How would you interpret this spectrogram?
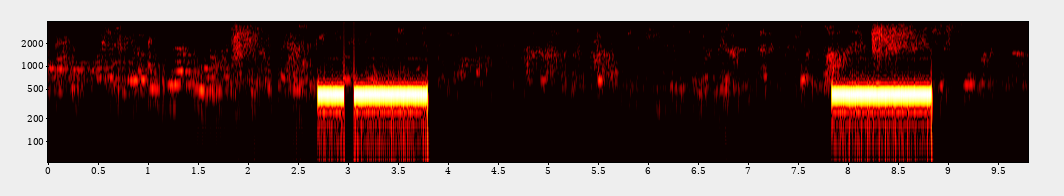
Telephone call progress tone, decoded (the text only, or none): ringback tone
